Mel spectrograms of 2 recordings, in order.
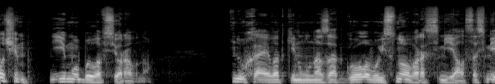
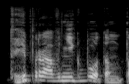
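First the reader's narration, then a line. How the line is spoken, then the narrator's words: Grumble after laughing, smoky. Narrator (Russian): проворчал, закончив смеяться и выдохнув дым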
